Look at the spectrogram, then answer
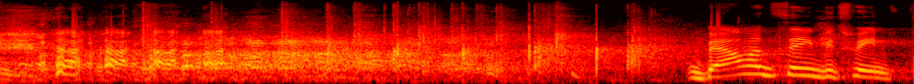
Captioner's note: laughing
